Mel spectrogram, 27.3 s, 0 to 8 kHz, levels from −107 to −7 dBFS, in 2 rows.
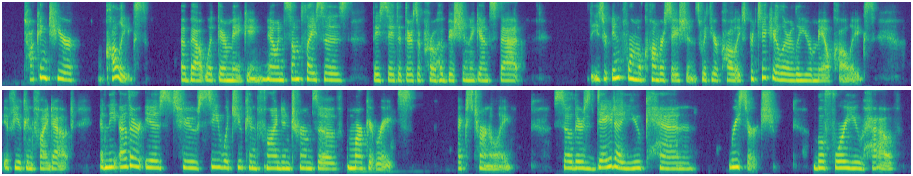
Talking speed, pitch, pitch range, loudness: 135 wpm, 225 Hz, 215-250 Hz, -18 LUFS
